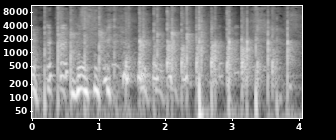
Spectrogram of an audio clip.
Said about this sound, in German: Hat einen absoluten Applaus verdient.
